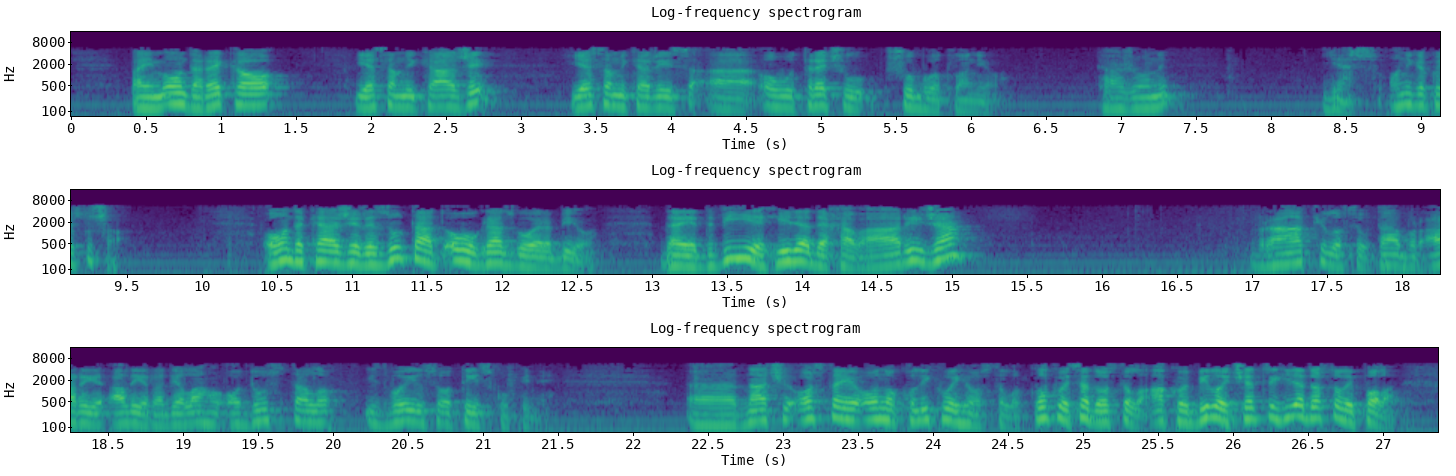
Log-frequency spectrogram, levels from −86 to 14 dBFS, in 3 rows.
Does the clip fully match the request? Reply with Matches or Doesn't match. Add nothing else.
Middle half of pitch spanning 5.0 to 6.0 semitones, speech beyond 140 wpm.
Matches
